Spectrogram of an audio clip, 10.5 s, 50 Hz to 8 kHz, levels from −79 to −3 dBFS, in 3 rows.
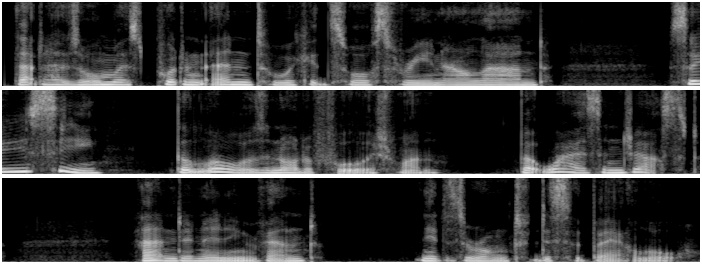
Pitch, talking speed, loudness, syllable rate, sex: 220 Hz, 210 wpm, -21 LUFS, 6.0 syllables/s, female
